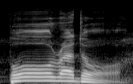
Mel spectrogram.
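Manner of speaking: "Borador" said slowly, syllable by syllable; Welsh phrase attempt. Shown as a demonstration. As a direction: spell out "Borador" carefully, drawn out. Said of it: "I'm gonna try to speak Welsh".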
